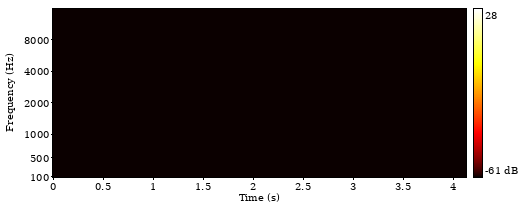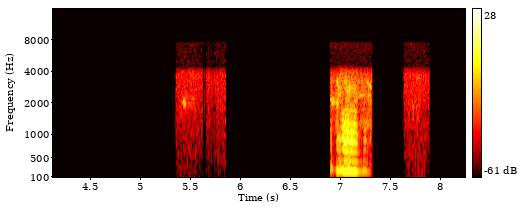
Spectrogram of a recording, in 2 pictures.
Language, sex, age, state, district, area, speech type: Santali, female, 18-30, West Bengal, Malda, rural, conversation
